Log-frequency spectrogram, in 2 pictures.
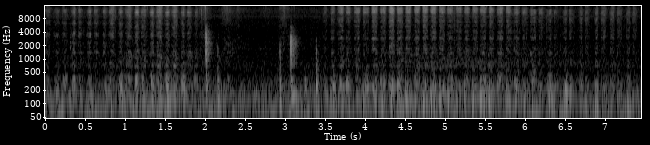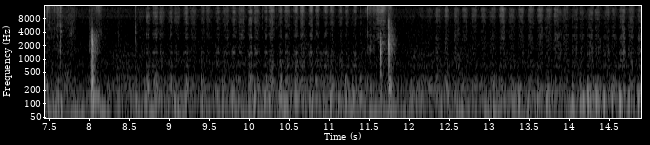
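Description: A yellow colored pencil tip is scratched back and forth over a flat paper coloring book page in shading strokes. The result is a steady, quiet, papery scratching with a few sharp, brief ticks where the pencil taps or catches the page.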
